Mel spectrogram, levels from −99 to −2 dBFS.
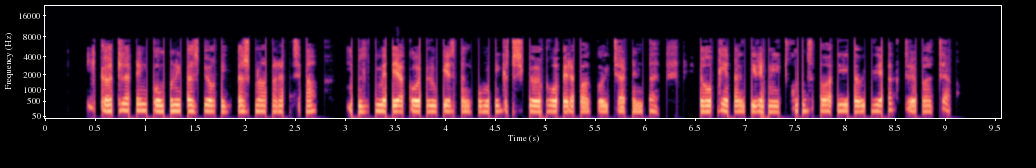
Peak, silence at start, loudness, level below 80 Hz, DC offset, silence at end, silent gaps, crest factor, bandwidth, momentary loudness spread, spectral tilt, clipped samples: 0 dBFS; 0.4 s; -18 LUFS; -50 dBFS; under 0.1%; 0.5 s; 2.89-2.96 s, 6.15-6.20 s, 6.49-6.54 s, 8.55-8.59 s, 8.89-8.93 s; 18 dB; 7.8 kHz; 10 LU; -5 dB/octave; under 0.1%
